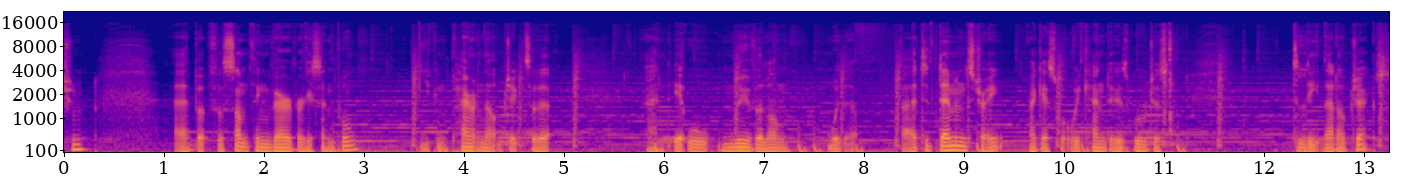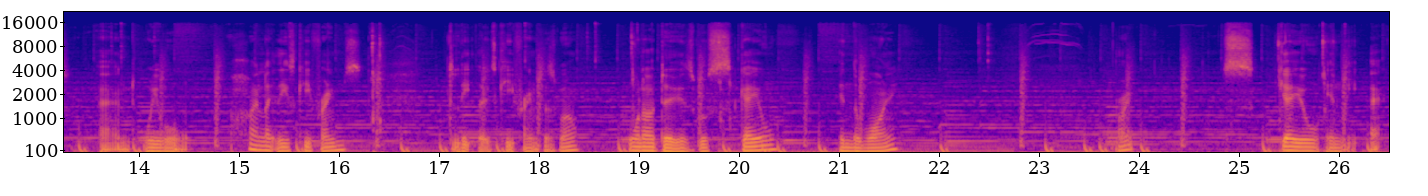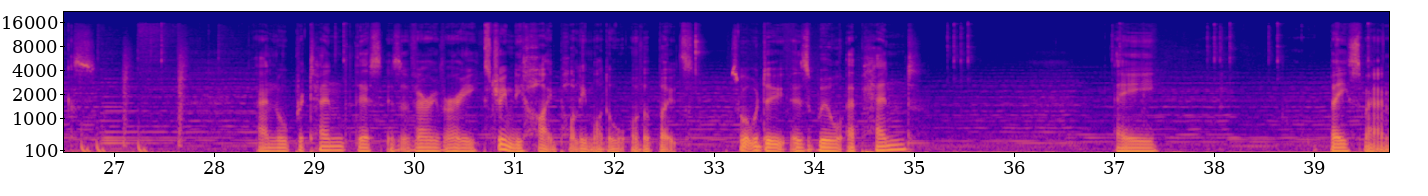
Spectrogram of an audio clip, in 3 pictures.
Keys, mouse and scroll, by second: 3.1 scroll up 1, 3.5-4.2 middle drag, 4.2 click, 4.6-5.1 scroll down 4, 5.1-8.2 middle drag, 8.3-8.9 middle drag, 8.9 click, 9.9-10.4 middle drag, 10.4 click, 11.3 Delete, 12.8 click, 14.0 click, 14.4-16.6 drag, 16.6 Delete, 18.1 click, 18.8 click, 19.2 s, 23.1-24.1 middle drag, 24.1-24.4 scroll down 1, 24.4-25.7 middle drag, 25.7 s, 28.2-28.8 middle drag, 28.8-29.5 scroll down 3, 29.5 click, 29.9-30.3 scroll up 2, 30.3-32.0 middle drag, 32.0-32.5 scroll down 2, 32.5-33.1 scroll up 5.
